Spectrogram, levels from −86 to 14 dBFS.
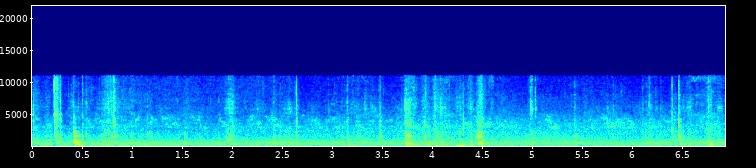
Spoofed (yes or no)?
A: no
